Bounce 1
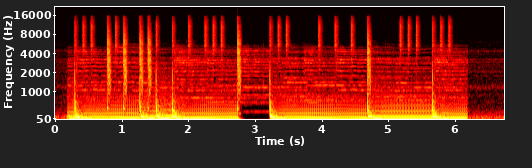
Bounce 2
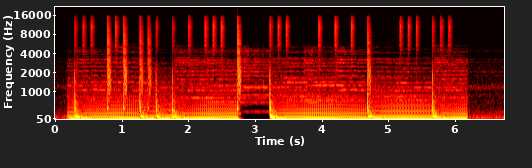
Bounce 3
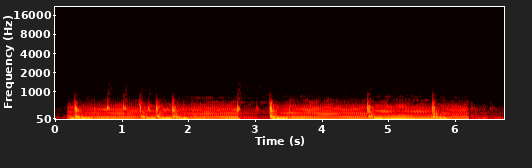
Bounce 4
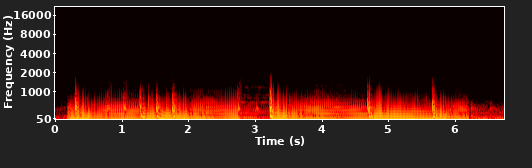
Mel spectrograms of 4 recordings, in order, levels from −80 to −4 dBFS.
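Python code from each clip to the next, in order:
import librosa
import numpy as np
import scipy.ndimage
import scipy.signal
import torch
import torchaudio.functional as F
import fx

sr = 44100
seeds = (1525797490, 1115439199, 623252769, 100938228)

y1 = fx.peak_eq(x, sr, hz=4000.0, db=-11.0, octaves=1.6)
y1 = fx.rider(y1, sr, range_db=10, speed_s=0.5)
y1 = fx.low_shelf(y1, sr, hz=440.0, db=-6.0)
y2 = fx.ladder_lowpass(y1, sr, hz=500.0, resonance_pct=50)
y2 = fx.chorus_voices(y2, sr, voices=6, hz=0.45, base_ms=19, depth_ms=3.2, mix_pct=40)
y2 = fx.echo_feedback(y2, sr, ms=288, feedback_pct=51, wet_db=-15.5)
y2 = y2 * librosa.db_to_amplitude(-1.5)
y3 = fx.transformer_sat(y2, sr, knee_hz=350.0)
y3 = y3 * librosa.db_to_amplitude(7.5)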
